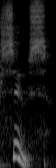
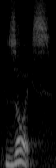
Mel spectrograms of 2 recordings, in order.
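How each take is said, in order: First: The name rhymes with goose. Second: The name rhymes with voice. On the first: This is the common anglicized form. The speaker calls it wrong. "Everyone calls Doctor Seuss Doctor Seuss" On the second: This is the bearer's own German form. The speaker calls it right. "it's German, so it's Zois"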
